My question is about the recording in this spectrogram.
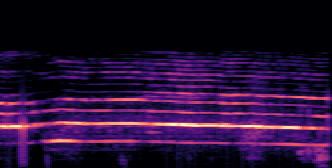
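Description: A toddler crying: one long, held wail that sags slightly in pitch toward the end.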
